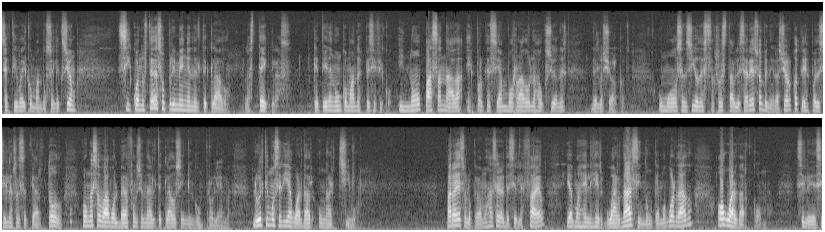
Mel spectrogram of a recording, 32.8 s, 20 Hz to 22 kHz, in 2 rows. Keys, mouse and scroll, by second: 4.0 e, 4.5 r, 10.6 click, 12.9 click, 15.1 click, 17.1 click, 20.5 click, 23.4 space, 26.7 click, 31.3 click.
